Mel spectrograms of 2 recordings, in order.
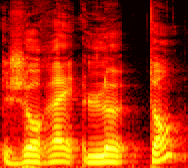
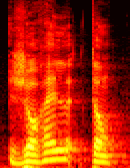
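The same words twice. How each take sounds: First: The vowel in le is fully pronounced. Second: The vowel in le is dropped. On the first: "en vez de decir" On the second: "en francés decimos"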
